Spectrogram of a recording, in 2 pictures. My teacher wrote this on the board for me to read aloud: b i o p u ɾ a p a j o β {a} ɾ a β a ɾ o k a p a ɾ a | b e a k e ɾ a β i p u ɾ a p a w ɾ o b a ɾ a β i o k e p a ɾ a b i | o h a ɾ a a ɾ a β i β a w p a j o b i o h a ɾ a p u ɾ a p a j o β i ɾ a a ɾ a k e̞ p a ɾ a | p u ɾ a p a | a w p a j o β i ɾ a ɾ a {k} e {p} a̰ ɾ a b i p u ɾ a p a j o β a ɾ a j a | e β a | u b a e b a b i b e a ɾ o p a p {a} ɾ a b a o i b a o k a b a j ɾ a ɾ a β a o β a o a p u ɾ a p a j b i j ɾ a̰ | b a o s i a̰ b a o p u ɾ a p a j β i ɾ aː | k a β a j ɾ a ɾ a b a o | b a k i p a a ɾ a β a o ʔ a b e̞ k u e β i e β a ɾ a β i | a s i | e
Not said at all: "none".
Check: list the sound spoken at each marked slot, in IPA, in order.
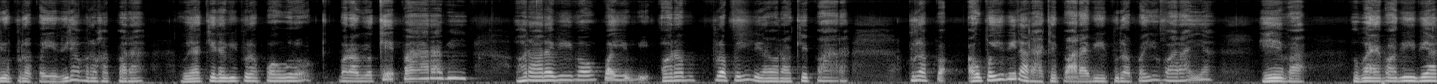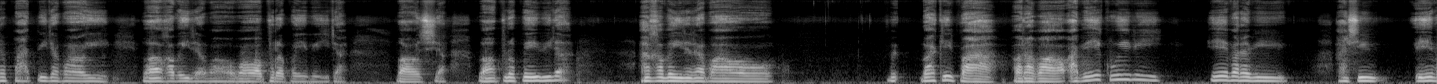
i, k, p, i

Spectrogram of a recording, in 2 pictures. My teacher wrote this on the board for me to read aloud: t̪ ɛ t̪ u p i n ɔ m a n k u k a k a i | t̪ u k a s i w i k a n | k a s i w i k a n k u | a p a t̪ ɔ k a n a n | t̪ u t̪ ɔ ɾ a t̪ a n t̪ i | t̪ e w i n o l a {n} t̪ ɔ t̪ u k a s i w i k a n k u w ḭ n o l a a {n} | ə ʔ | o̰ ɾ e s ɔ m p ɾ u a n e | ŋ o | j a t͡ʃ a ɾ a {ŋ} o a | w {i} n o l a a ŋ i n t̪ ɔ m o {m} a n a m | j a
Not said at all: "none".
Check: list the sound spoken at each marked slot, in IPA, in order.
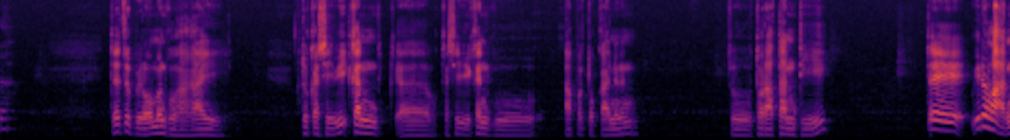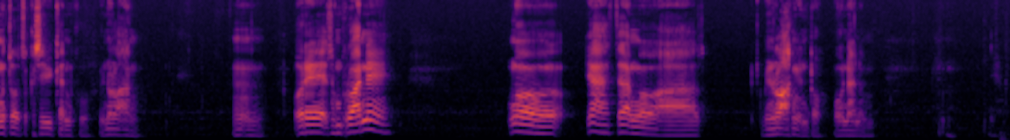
ŋ, ŋ, ŋ, i, n

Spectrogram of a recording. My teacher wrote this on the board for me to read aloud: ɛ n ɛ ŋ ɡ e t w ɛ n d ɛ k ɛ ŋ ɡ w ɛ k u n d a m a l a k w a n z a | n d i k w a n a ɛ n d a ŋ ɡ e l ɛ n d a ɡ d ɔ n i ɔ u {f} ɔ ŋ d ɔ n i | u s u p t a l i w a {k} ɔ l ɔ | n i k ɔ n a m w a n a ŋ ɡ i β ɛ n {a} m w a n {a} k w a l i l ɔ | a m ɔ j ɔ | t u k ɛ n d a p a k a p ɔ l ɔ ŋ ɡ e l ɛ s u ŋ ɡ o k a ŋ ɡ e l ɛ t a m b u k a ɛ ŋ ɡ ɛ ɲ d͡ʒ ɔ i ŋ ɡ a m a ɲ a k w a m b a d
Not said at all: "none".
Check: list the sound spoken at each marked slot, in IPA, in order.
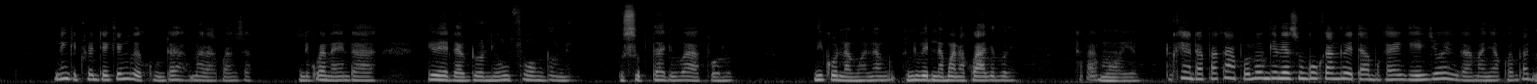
f, p, a, a

